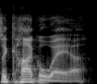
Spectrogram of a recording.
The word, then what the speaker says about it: Sacagawea: She's 6 months pregnant, and her name is Sacagawea. In some interpretations, her name is pronounced Sacagawea.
